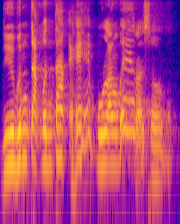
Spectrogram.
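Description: A man preaches to a congregation in a fairly high voice. He tells stories and acts out the voices in them, joking with the listeners as he goes. The long reverb of a mosque hall trails behind every phrase. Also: a little slow. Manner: lively storytelling, acting out quoted voices, joking with the audience. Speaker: kyai preacher.

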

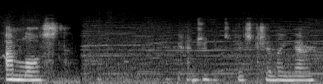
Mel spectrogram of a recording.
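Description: A woman's voice: medium pitch, monotone, a little slow, over music. A woman in game voice chat, exclaiming and swearing. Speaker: gaming friend.

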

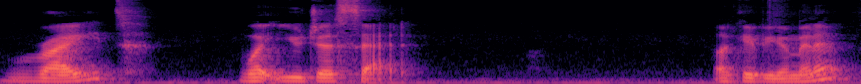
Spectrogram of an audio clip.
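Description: A man's voice: mid-range voice, takes it slowly. A man teaching an online music lesson to children, playful and upbeat, singing rhythm syllables and sometimes whispering.

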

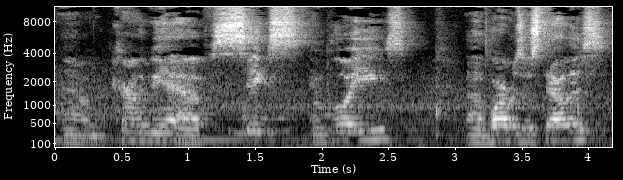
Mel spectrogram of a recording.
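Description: A man's voice: a little high, a little slow, background noise. A middle-aged man who owns a barbershop, answering interview questions politely and earnestly, with many fillers. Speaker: barbershop owner. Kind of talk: casual interview on a live video. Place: large barbershop indoors. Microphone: phone camera held by interviewer. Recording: roomy shop with faint ambience.

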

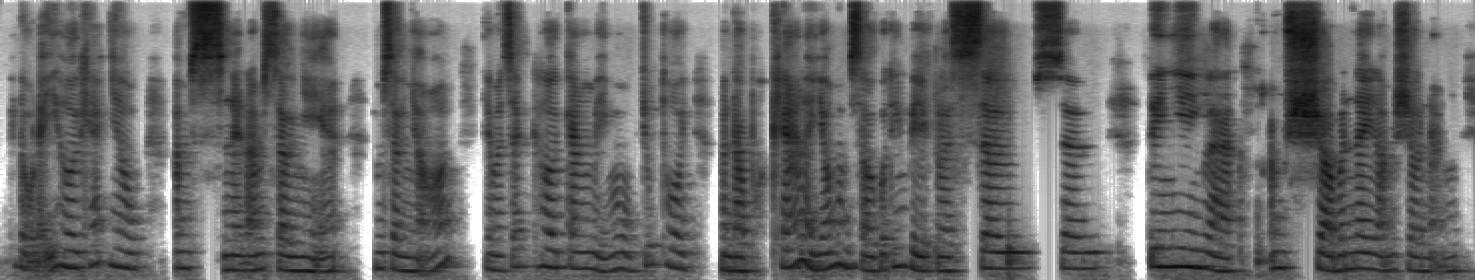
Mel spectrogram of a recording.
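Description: A woman teaching pronunciation, patiently explaining step by step and slowly repeating words to demonstrate them. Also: lowish voice, dark tone.

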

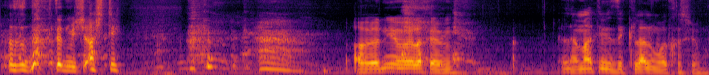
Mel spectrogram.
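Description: A man, a rabbi, giving a humorous sermon, acting out scenes with laughter and shouted lines. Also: on the high side.

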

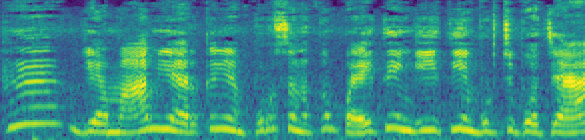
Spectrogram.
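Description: Fast high-pitched snarky cartoon daughter-in-law. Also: female voice, sing-song, heavy background noise. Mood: sarcastic. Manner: sarcastic, complaining. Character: sharp-tongued grumbling daughter-in-law.

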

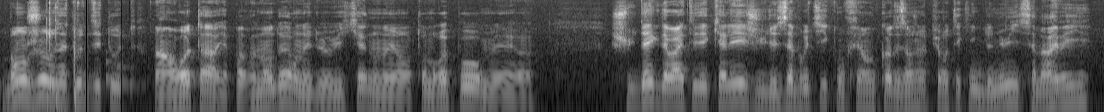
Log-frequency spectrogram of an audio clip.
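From his gaming chair in a small room at home, a thirty-something man with a cold chats with his live-stream viewers, gaming and fussing over tech problems in a self-mocking way. His medium-pitched voice is darkish in tone and fairly quick, and he sounds stuffy. There's a little hiss or hum.

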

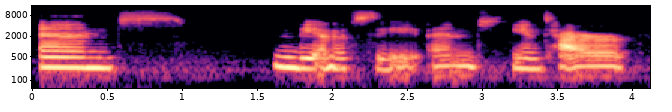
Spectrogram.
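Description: This teen fan vlogger from Florida speaks with a high, level, creaky voice, an American accent and a slight lisp. She rambles fast and chattily, leaning on many fillers, into her built-in computer webcam mic. She's recording indoors at home near bookshelves, and the quality is low.

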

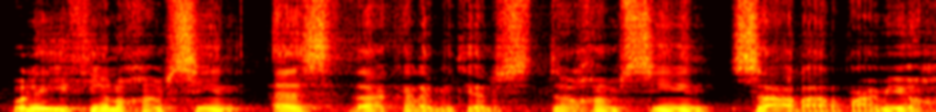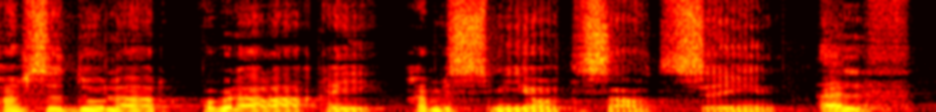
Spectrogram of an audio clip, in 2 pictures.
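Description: A man with an Iraqi accent rattles through a list of prices at a very fast clip. His voice is slightly husky and sits at a medium pitch. Faint music plays underneath. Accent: Iraqi Arabic. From Iraq. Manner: rapid, listing figures in a steady run. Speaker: tech channel host. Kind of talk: reading out price lists.

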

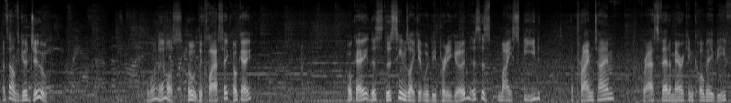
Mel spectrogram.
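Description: A man's voice: medium pitch, lively intonation, slow pace, pauses often, over music. A man vlogging casually, chatting enthusiastically about menus and food as he walks around. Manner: chatty, enthusiastic food commentary with frequent "ooh". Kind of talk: casual vlog narration. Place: outdoor shopping plaza and indoor restaurant.

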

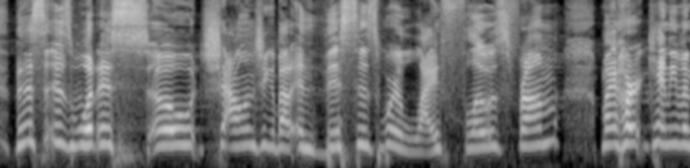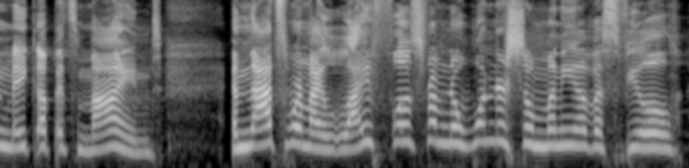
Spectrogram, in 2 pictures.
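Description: Woman, young adult, preacher, loud and chatty, high voice, dry close sound. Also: no echo. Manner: energetic, loud and chatty with playful asides. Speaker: pastor. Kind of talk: sermon. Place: church auditorium.

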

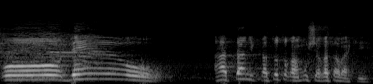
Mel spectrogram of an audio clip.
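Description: A man preaching a fervent sermon, shouting and stretching phrases as he calls on the congregation to repeat after him. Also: sits high, measured pace, vocal fry, muffled recording, slight background noise. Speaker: pastor. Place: church during a live service.

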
